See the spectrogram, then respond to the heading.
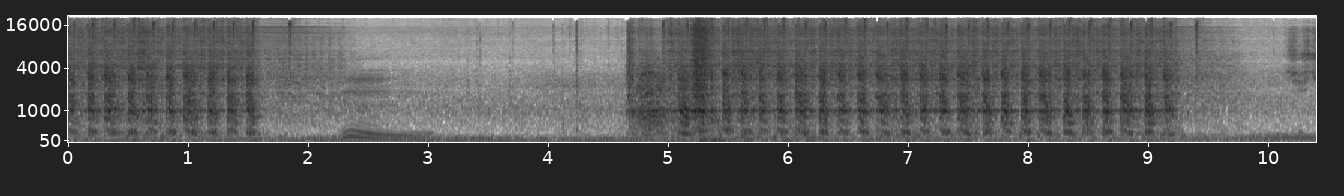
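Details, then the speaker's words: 1987 Porsche 924S after a blown, melted fuel pump fuse was replaced and the pump now runs: even cranking at about three chugs a second that never catches; it runs on starting fluid, so the injectors are suspected not firing. "alright so now I got the fuel pump running this thing should be starting up but it isn't and I have got it to run on starting fluid so I'm thinking that it's another one of those cases where the injectors aren't firing"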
